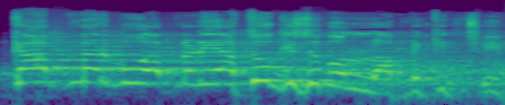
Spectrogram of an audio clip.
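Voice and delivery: high, loud mock complaint; hammed-up loud indignation; acted protest. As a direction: blurt it out high as an aggrieved visitor.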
